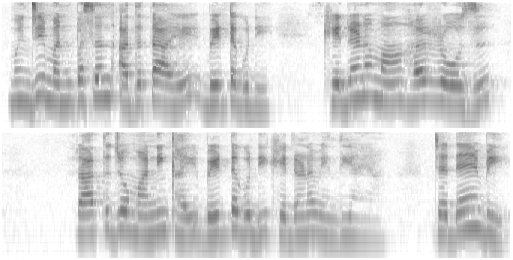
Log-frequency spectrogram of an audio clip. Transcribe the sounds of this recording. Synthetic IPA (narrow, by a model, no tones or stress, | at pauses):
mʊ̃ɦɪ̃ɲd͡ʑimɐnpɐsə̃nd̪aːd̪ət̪aːɦebeːʈəɡʊɗi | kʰeːɗəɽ̃ə̆mãɦɐɾːoːz | ɾaːt̪̆d͡ʑoːmaːnikʰaːibeːʈɡʊɗikʰeːɗəɽ̃̆ʋẽːn̆d̪iaːɦijãː | d͡ʑɐɗɦɪ̃bɪ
